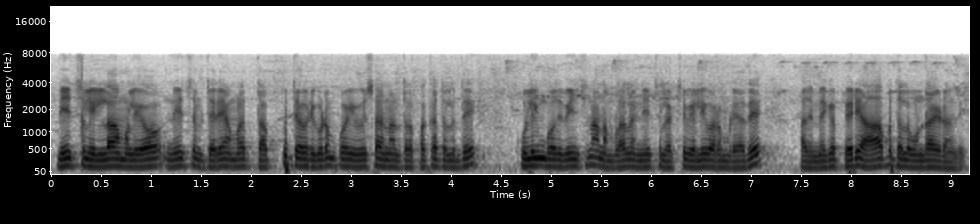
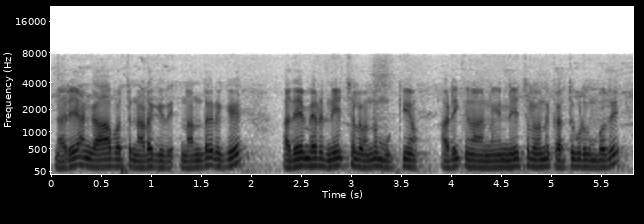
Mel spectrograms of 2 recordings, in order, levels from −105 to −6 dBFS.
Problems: constant background noise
